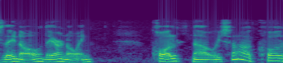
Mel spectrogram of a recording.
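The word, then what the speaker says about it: כָּל: and its closed syllable, it is pronounced O. Just simply, the reality of the whole matter is that kol is going to be used with an O sound almost all the time.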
